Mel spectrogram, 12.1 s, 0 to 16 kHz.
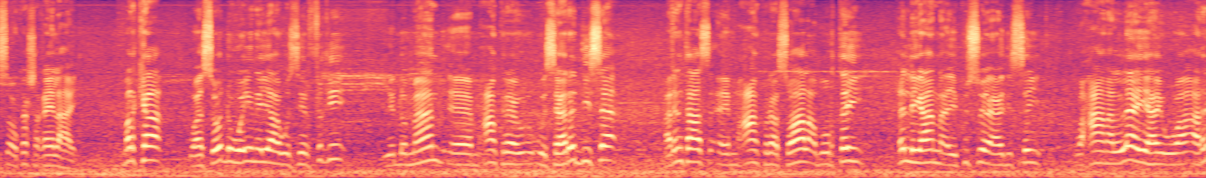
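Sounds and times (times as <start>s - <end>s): low rumble of street traffic: 0.0s - 12.0s
man talking: 0.0s - 12.0s.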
